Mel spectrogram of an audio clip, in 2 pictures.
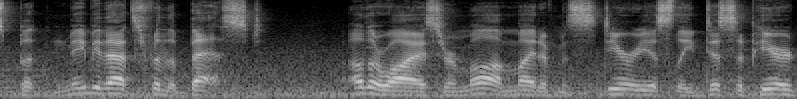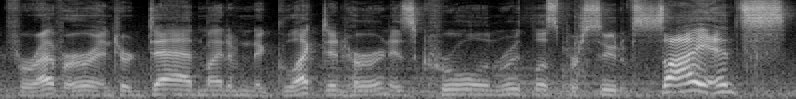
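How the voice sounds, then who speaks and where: A man's voice: fairly high pitch, pushed and bright. A man playing a neurotic, bitter, geeky scientist in a comedic game parody, whiny and snide. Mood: wry.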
